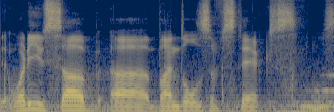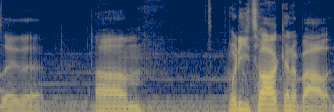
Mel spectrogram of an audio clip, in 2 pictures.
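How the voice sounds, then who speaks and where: A man talks at a fairly slow pace as music plays behind him. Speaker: gaming streamer. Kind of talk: casual live stream chat. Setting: live stream. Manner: casual, swearing-laden.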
